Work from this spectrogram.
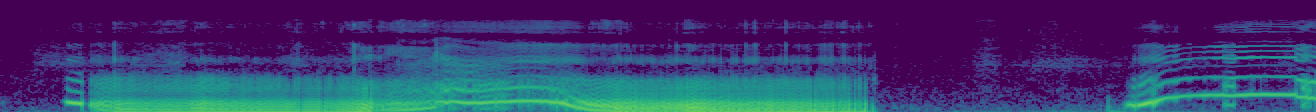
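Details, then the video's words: Cat's continuous low growl rises mid-way into a wailing, moaning yowl and sinks back into rumbling, breaks off after four seconds, then resumes with an arched, rising-and-falling howl. "cat growl"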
